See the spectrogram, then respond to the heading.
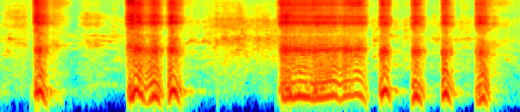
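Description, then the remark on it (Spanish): A voice imitates snoring in a Morse code pattern: short snorts, a pair, one long drawn-out rasping snore, then a quick run of short snorts, loud. “Dígame los que roncan en clave Morse.”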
